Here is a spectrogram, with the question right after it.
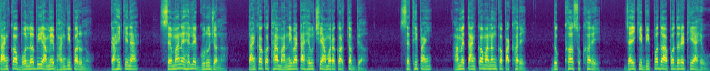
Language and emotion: Odia, neutral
